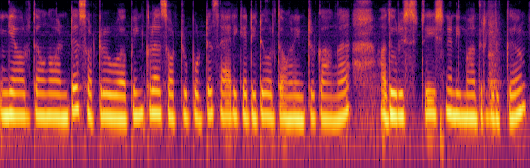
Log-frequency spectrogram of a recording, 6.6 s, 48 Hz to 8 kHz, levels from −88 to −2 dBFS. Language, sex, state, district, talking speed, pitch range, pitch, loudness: Tamil, female, Tamil Nadu, Nilgiris, 155 wpm, 225-240 Hz, 230 Hz, -16 LUFS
